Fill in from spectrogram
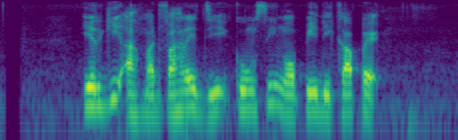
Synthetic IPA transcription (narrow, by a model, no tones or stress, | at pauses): ʔirɡiʔa̰hmadfaɦɾed͡ʒikuŋsiŋopidikapɛ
